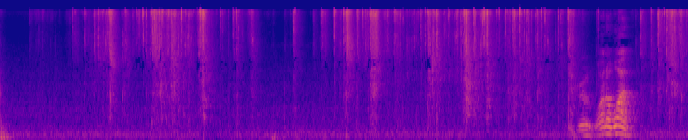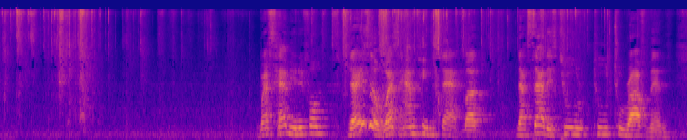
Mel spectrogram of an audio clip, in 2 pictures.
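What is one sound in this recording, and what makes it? Plastic wrappers crinkle and rustle up close.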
